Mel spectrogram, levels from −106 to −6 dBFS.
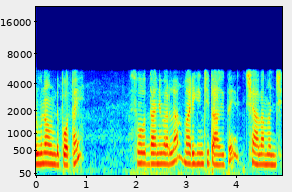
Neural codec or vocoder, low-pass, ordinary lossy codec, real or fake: codec, 16 kHz in and 24 kHz out, 1.1 kbps, FireRedTTS-2 codec; 5.4 kHz; none; fake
